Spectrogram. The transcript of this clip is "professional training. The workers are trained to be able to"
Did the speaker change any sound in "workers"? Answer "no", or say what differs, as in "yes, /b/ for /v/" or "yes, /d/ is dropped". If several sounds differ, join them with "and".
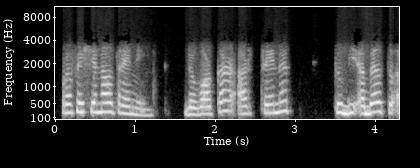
yes, /z/ is dropped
